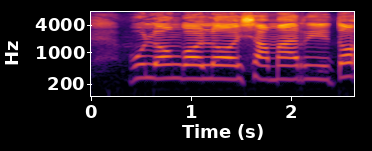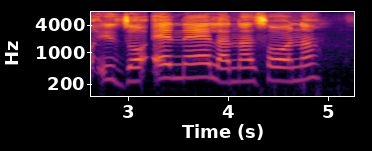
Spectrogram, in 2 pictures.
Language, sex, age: Tsonga, female, 18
